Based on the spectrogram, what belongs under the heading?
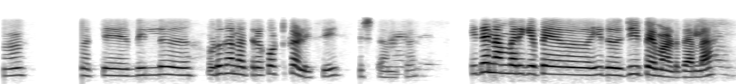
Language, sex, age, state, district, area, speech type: Kannada, female, 45-60, Karnataka, Udupi, rural, conversation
